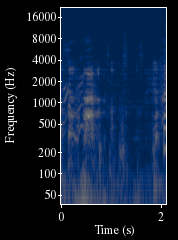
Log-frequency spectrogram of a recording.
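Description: A man laughing hard in a few loud bursts that die down after about a second.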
